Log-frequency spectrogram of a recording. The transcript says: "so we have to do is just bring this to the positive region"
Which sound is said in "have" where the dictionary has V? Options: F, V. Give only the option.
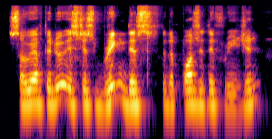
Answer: F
